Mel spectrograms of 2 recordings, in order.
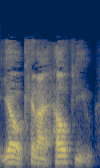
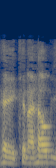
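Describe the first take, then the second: First: It is said in a hostile, unwelcoming tone. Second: It is said in a friendly, welcoming tone.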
